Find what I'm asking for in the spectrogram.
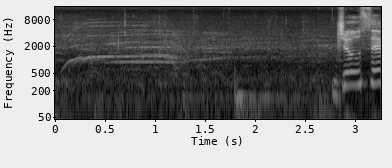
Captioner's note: audience cheering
